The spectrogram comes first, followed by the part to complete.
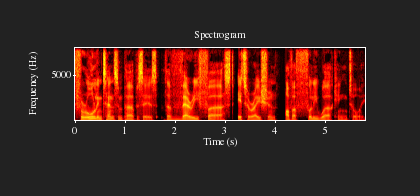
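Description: A man with a British accent, fairly low pitch and ordinary pitch variation on a very clean recording with a silent background. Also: dry, close sound with no echo. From UK. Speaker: toy collector. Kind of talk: casual chat.

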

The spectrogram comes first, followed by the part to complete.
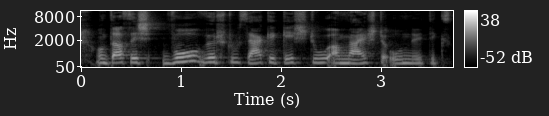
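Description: A woman speaks with a Swiss accent. Her pace is moderate. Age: 30s. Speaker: podcast co-host, communications consultant. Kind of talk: casual chat.

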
